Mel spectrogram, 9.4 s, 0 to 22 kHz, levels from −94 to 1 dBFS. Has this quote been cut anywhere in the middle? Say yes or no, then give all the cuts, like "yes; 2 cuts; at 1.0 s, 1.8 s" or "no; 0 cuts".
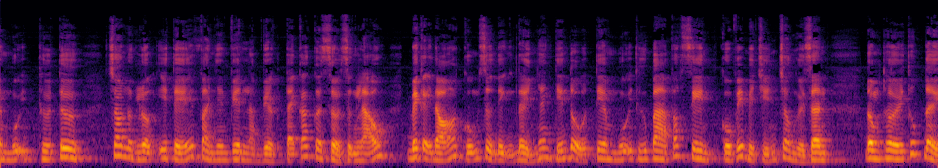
yes; 2 cuts; at 4.0 s, 4.6 s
